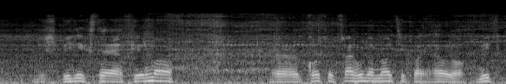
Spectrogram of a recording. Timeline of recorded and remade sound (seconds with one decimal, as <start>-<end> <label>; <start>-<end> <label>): 0.0-1.6 remade; 1.6-2.1 recorded; 2.1-5.1 remade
